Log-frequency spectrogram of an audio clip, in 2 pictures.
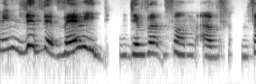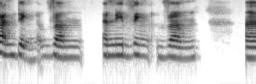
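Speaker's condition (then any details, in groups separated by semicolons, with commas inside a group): Cerebral palsy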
